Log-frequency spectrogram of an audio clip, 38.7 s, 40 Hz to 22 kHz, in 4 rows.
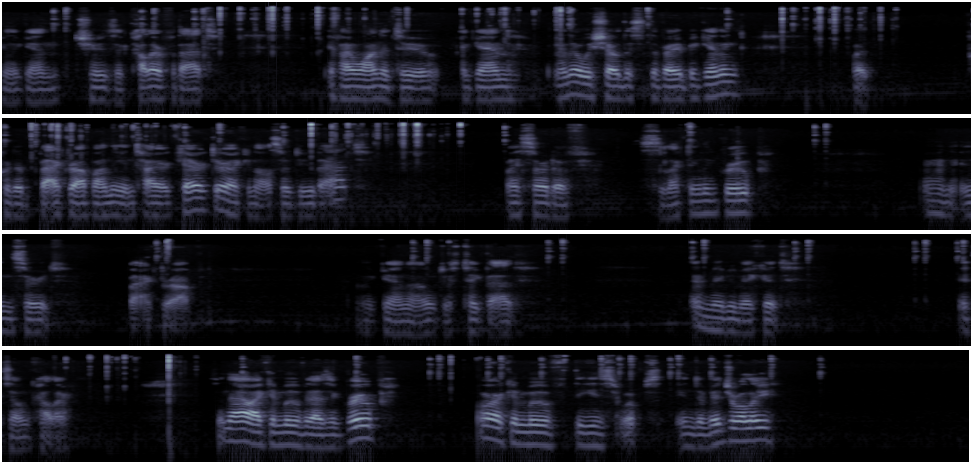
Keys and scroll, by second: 2.3 1, 4.8 2, 8.1 1, 10.2 2, 13.1 1, 29.7 2, 30.2 2, 30.8 1, 33.7 2.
